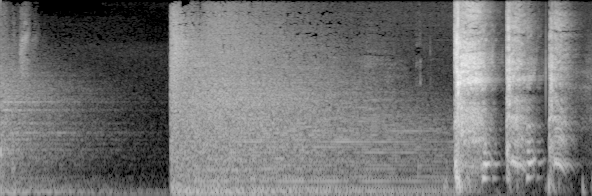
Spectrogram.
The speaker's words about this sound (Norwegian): Du driver på og hoster, ja. Skiskytterlunga som eh, er helt ødelagt.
